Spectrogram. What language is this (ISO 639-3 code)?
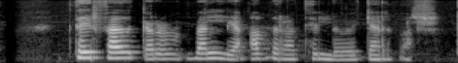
isl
